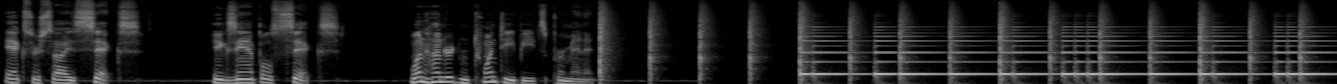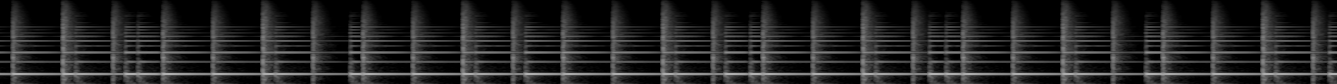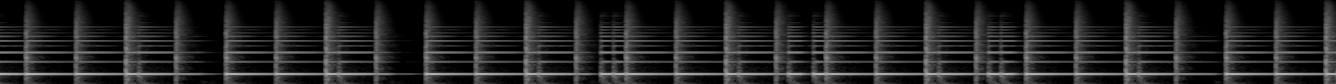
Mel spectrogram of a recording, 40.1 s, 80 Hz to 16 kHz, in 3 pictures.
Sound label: 120 BPM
